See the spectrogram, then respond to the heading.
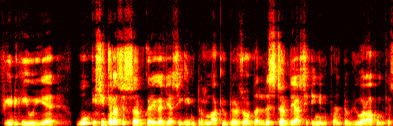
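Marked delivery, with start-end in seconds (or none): none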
